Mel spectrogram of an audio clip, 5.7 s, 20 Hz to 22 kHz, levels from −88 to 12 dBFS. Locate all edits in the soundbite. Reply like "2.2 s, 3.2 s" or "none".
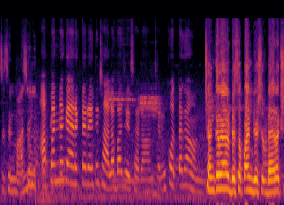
0.7 s, 4.1 s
